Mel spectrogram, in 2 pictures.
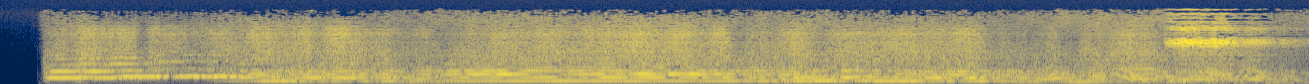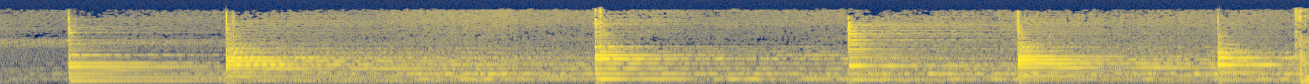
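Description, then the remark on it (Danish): A meditation track of so-called forbidden frequencies played over the radio: sustained, droning tones with slowly shifting pitch, then a series of struck, bell-like tones ringing out one after another with long, shimmering decays. No one speaks. “Det her, det er et, øh, et track, som øh, er brugt til det, som hedder meditation for nogen.”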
